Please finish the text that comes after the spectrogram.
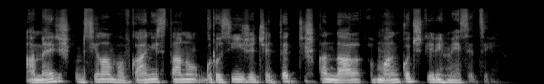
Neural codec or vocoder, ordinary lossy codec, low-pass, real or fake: codec, 44.1 kHz, 7.8 kbps, DAC; none; 14.4 kHz; fake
